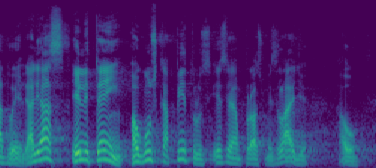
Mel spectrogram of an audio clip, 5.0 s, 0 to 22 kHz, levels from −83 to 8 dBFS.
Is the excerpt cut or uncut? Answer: cut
